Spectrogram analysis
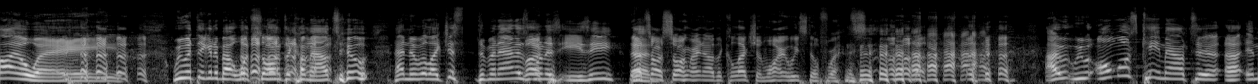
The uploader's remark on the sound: LIVE at SoulJoel's Comedy Club in Royersford,PA!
